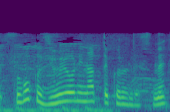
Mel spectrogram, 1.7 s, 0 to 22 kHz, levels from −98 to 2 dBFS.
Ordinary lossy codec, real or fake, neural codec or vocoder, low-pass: none; real; none; 7.2 kHz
